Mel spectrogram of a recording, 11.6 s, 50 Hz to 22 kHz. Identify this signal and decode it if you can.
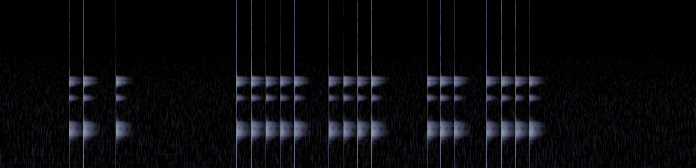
Tap code, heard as taps on a metal pipe, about 4 knocks a second. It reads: F YO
